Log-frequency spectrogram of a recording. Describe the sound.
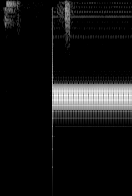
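A telephone line tone during a call: after a brief faint sound and a short silence, a single steady mid-pitched tone starts abruptly and holds loud and unbroken to the end.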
